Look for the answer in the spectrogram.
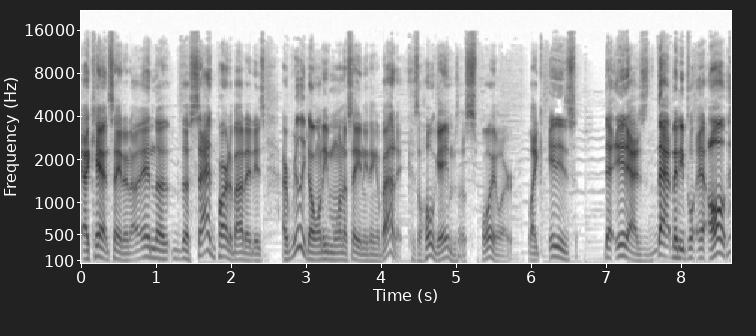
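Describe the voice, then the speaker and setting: A man giving casual, rambling commentary as a reviewer, speaking haltingly and emphatically and often repeating himself. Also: medium pitch, bright, forceful tone, dry recording. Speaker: visual novel reviewer.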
